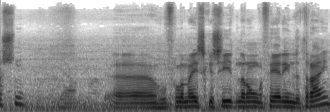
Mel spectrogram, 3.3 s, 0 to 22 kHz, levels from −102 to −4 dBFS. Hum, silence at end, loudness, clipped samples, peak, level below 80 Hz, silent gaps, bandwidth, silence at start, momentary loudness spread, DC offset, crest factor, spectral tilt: none; 0 s; -17 LUFS; under 0.1%; 0 dBFS; -38 dBFS; none; over 20 kHz; 0 s; 15 LU; under 0.1%; 16 dB; -5.5 dB/octave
